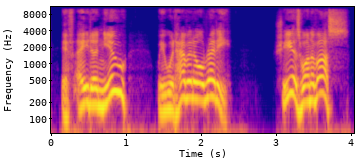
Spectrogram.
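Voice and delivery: high, insistent, projected voice; shouted rebuttal. A narrator's reading. Captain insists the lady is an ally, shouting. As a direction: loudly insist across a distance. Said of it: "Swing shouted".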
